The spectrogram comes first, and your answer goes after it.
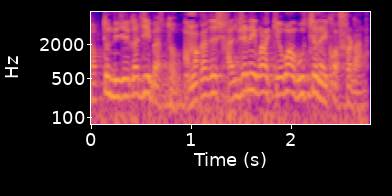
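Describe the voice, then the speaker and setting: A woman's voice: on the high side, animated, racing, fairly bright tone, faint music behind, pitched below the performer's own voice. A woman voicing a middle-aged woman grumbling to herself in a comic audio drama.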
